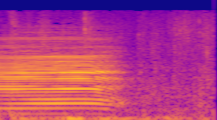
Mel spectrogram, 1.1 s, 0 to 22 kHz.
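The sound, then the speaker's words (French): A cow on a farm with 40 cows gives a single loud, drawn-out moo that fades after about half a second, leaving only faint outdoor farm ambience behind. “Et les vaches, vous en avez plus que 5 ?”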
